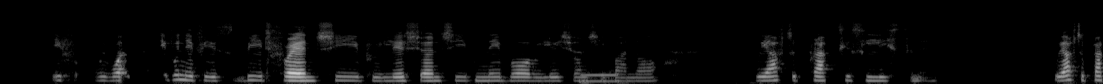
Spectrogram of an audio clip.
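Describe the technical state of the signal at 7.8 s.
At 7.8 s the speech is intact, with nothing wrong at that moment beyond the AMR wideband (HD Voice) coding it passes through, which keeps the sound clear and leaves no content above about 7.1 kHz.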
